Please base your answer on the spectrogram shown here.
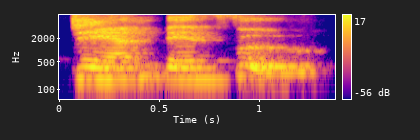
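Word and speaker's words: Điện Biên Phủ: And so that's why you have Dien Bien Phu, but that D is pronounced like a TZ, Sam.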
